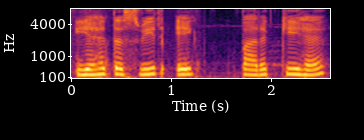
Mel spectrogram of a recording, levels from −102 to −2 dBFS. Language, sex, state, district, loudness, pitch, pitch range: Hindi, female, Delhi, New Delhi, -15 LUFS, 225 Hz, 215-235 Hz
